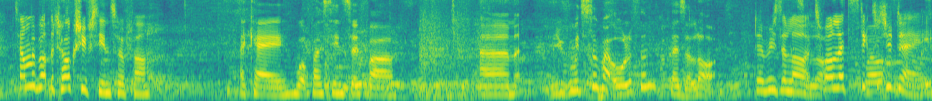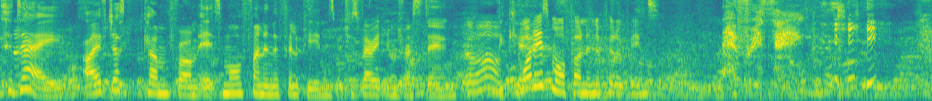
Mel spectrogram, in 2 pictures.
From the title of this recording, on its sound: Live from the Polyglot Gathering in Berlin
